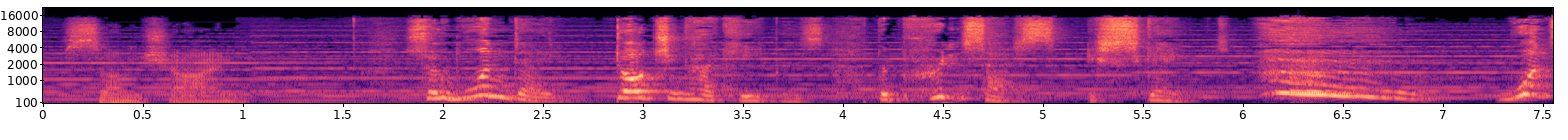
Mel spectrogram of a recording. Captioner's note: gasp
